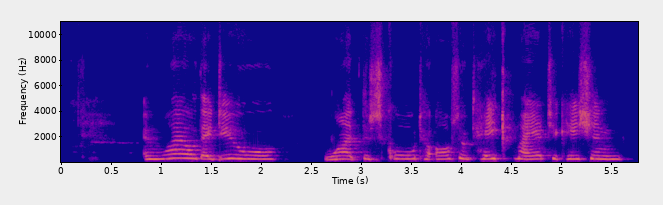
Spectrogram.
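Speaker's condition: Profound deafness, cochlear implant, congenital profound hearing loss; born deaf

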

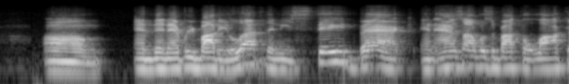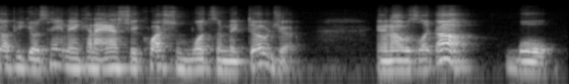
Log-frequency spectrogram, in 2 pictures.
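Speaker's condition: Cleft palate; congenital cleft palate

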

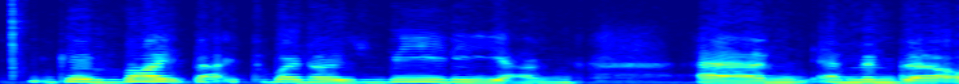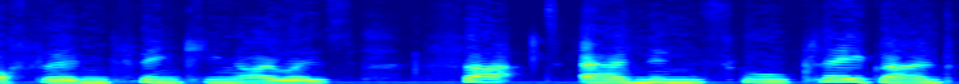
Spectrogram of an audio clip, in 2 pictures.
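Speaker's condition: Mild cerebral palsy; since birth

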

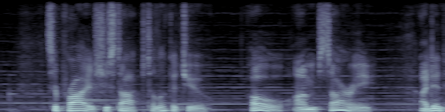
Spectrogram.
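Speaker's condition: No condition

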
